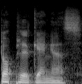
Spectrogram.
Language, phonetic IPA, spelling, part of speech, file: German, [ˈdɔpl̩ˌɡɛŋɐs], Doppelgängers, noun, De-Doppelgängers.ogg
- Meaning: genitive singular of Doppelgänger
